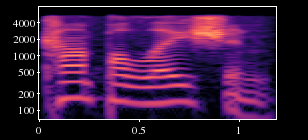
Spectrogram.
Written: compellation

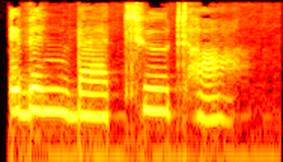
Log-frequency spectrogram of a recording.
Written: ibn battuta

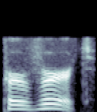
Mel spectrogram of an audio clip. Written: pervert

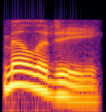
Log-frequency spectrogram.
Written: melody

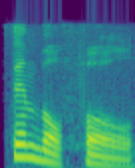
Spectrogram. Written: thimbleful

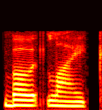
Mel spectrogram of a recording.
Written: boatlike

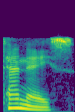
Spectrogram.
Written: tenace

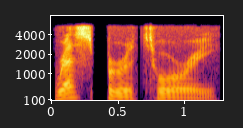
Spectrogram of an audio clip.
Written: respiratory

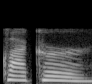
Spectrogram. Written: claqueur

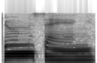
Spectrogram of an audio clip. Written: doomsaying

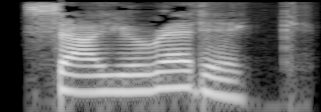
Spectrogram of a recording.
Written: saluretic

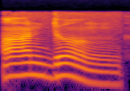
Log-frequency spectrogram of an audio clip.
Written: Antung

